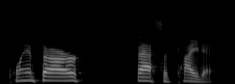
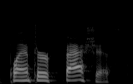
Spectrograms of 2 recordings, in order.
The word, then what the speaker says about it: plantar fasciitis: I gotta read it, plantar fasciitis, or heel spur pain. Yeah, I mispronounced it. I always mispronounce it. I want to say fascist, plantar fascists, but it's not that.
